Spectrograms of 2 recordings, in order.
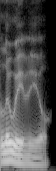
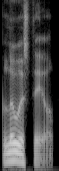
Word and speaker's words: Louisville: Not Louisville. Lewisville is spelled just the same as Louisville, Kentucky, but is pronounced Lewisville.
